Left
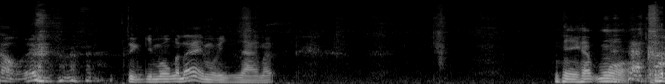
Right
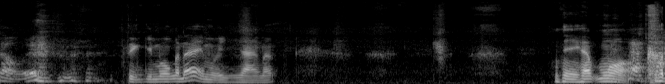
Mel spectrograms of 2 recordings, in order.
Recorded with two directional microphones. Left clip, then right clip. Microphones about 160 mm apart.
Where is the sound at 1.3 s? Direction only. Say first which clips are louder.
Right 1 dB; 35° left (ahead or behind).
